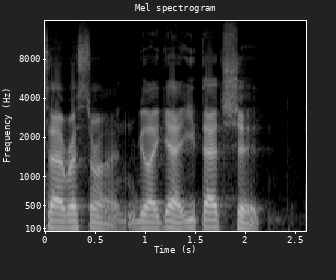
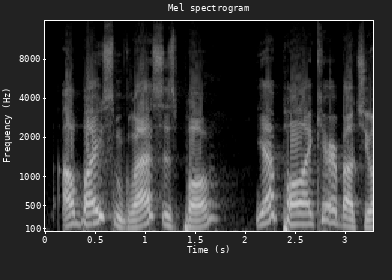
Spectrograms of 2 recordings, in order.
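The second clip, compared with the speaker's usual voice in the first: mocking, put-on fake-friendly voice, higher; 6 semitones higher, 3 dB louder than usual. Mocking Randy's fakeness toward Paul: imitating Randy's fake-friendly tone. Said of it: "I hate the fakery".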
